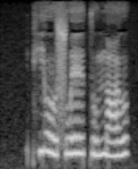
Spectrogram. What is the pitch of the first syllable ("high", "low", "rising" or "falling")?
falling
